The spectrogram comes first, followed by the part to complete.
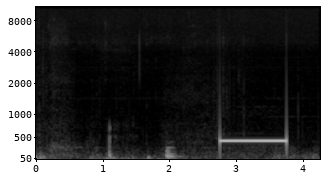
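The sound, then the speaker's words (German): A single steady telephone ringing tone sounds for about a second, a clear mid-pitched beep heard over a call line as a call is placed to a person who does not answer, after some faint low rumbling and clicks. “Es klingelt.”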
